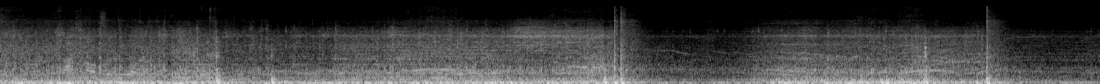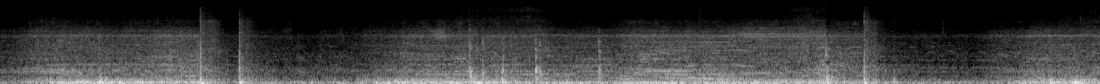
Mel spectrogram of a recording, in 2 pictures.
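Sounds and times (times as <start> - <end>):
firework shells bursting: 0.0 - 14.2, 19.1 - 20.2
steady low rumble: 0.0 - 22.0.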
